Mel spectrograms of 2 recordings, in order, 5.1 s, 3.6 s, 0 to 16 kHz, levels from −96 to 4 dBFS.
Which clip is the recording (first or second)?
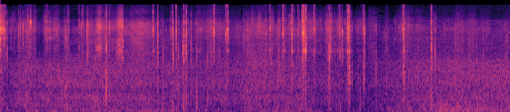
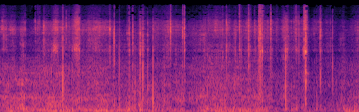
first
